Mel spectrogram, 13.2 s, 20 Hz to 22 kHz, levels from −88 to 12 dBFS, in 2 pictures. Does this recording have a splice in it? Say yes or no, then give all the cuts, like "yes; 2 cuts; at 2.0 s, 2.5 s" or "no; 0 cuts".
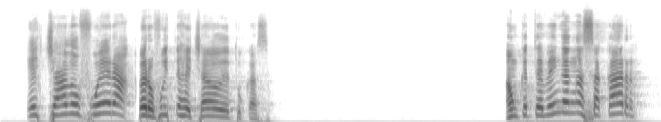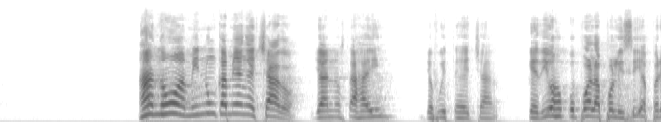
yes; 1 cut; at 1.3 s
